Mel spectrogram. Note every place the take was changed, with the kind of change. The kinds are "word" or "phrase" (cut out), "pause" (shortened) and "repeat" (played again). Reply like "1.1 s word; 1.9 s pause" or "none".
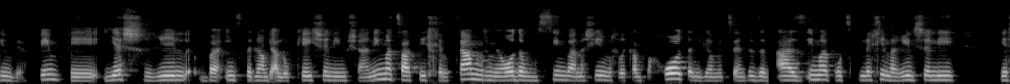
2.7 s word; 4.8 s word; 7.7 s word; 8.5 s word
